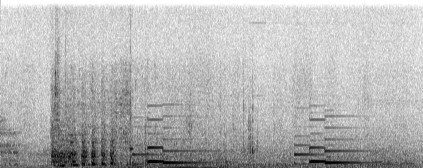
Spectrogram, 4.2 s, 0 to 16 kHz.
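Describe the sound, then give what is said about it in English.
The engine of a used SUV with 72,000 miles, at a used car dealership in North Austin, cranks with a quick burst of rhythmic pulses, then catches and settles into a low idle, while a two-tone electronic chime sounds twice, clear. “Started up clean. It started up very clean.”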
